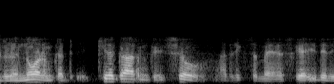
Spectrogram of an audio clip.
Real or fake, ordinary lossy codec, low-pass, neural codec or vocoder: fake; MP3, 32 kbps; 3.6 kHz; codec, 16 kHz, 0.4 kbps, LongCat-Audio-Codec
